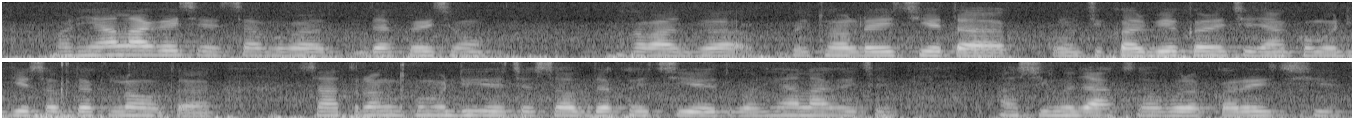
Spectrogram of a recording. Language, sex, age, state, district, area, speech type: Maithili, female, 45-60, Bihar, Saharsa, rural, spontaneous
